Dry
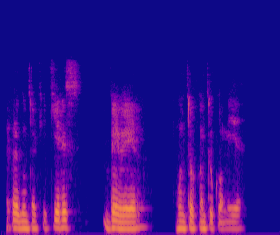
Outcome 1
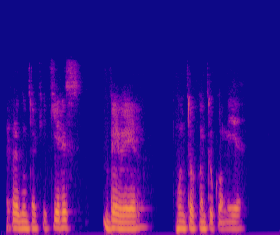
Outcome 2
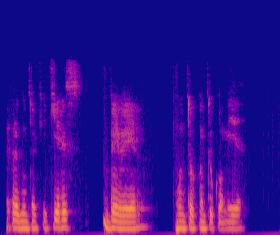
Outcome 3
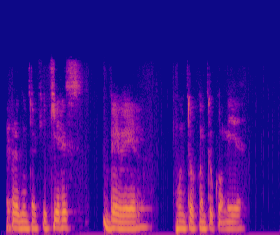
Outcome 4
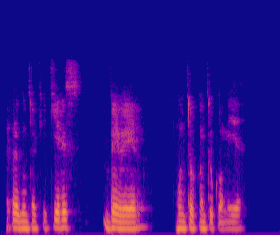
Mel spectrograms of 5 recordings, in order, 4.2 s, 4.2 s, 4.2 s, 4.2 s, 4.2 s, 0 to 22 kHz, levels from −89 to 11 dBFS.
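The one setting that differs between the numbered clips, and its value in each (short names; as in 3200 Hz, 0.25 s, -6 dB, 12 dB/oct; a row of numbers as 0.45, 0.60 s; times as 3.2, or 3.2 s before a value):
recorder AGC, rising by: 13, 32, 85, 5.1 dB/s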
